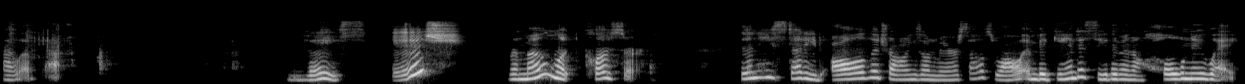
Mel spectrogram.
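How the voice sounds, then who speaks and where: A woman reading a picture book aloud to children in an expressive, conversational way, pausing for casual asides of her own. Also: a little high, muffled recording. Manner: expressive, conversational, pauses to comment.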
